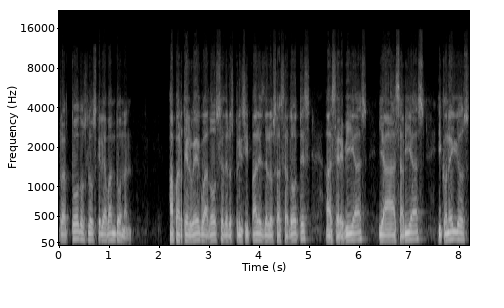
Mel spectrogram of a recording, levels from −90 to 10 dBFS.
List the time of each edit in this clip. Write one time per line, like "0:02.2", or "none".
0:02.0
